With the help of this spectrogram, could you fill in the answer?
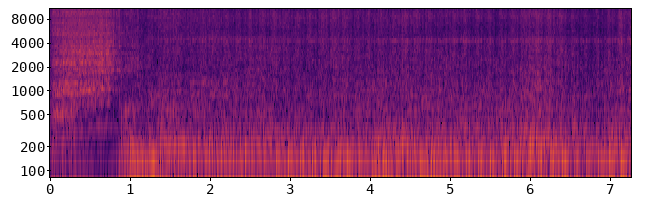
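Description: A boat engine cranks as the start button is pressed and extra gas is given with the throttle lever, churning with a steady, low, rumbling drone after a brief burst of hissing noise at the start. It is continuous, with no voices.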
